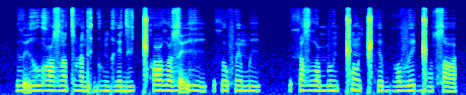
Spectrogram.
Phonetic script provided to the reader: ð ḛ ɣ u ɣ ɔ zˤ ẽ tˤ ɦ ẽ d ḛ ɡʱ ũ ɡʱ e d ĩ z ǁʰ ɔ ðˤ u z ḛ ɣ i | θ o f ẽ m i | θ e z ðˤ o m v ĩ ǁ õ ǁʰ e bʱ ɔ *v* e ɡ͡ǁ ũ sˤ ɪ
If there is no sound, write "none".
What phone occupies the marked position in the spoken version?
v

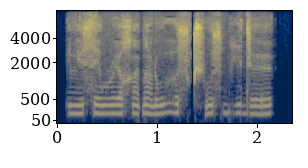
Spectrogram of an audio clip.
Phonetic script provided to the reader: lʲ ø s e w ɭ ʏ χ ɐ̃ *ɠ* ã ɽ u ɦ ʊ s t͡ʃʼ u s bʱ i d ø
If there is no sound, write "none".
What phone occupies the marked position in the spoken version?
ɗ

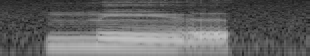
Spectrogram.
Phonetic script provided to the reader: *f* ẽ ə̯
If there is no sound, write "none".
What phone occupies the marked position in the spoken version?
m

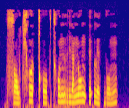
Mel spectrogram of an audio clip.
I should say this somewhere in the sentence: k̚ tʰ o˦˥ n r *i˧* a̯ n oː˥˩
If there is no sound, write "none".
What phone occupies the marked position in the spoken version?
i˧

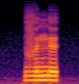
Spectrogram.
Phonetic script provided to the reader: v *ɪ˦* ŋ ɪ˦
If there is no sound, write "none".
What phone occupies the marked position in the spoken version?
ɪ˦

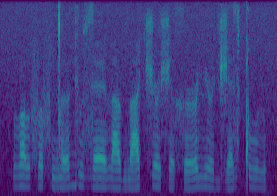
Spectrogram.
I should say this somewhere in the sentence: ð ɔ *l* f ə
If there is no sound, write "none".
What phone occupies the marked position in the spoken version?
l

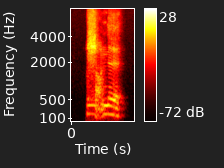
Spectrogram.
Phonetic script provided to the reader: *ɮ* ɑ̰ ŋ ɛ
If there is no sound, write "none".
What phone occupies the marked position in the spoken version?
ɮ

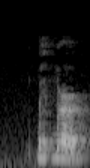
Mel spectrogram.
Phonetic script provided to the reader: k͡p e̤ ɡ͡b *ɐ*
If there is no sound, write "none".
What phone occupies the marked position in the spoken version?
ə˞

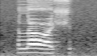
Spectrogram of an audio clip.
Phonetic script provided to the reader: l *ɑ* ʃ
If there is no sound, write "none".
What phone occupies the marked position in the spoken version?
ɑ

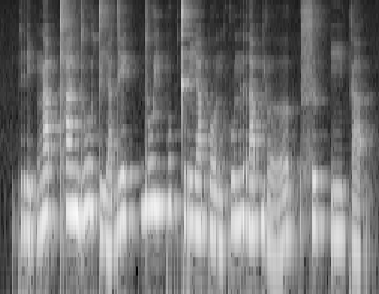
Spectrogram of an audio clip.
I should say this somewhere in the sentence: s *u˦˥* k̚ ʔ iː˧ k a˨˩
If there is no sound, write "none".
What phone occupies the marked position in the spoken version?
ɯ˦˥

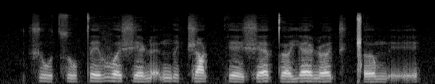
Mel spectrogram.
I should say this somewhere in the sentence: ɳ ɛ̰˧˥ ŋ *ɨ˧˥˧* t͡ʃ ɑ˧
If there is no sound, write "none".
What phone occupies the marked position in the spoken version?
ɨ˧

